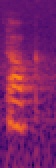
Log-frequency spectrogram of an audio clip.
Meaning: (postposition) under, beneath, below; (noun) 1. bottom, lower part 2. buttocks, rear, fundament 3. root (of a plant) 4. beetroot, beet 5. race, offspring
- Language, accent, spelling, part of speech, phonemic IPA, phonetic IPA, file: Armenian, Eastern Armenian, տակ, postposition / noun, /tɑk/, [tɑk], Hy-տակ.ogg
